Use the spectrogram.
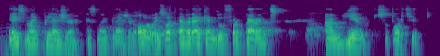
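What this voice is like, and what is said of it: Mixed Venezuelan and Middle Eastern accent. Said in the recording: “phenomenal accent ... I have a mix. I'm Venezuelan. But before being Venezuelan, I was from Middle East.”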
